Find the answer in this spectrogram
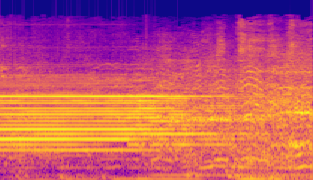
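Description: Gym scoreboard horn sounding one steady blast of about a second and a half, over background music with a pulsing bass.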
